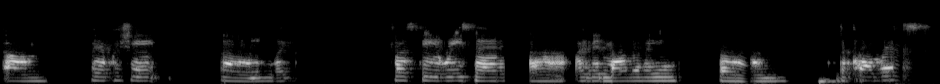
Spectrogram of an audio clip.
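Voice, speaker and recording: A woman trustee speaks over a video call whose audio keeps cutting out and breaking up. Her fairly low voice comes through dull and lo-fi, dry with no room sound. She pauses often with fillers. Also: bright, forceful tone, no room sound. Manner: hesitant, many fillers. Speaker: school board trustee. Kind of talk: remote remarks at a board meeting.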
